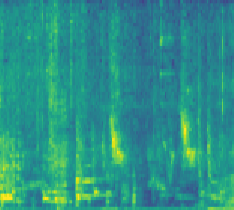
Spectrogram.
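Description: Rhode Island chickens cluck on a farm, several birds giving short repeated calls over a steady low background hum, fairly close and clear.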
